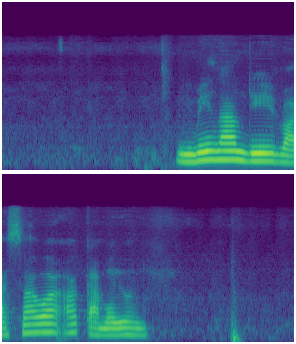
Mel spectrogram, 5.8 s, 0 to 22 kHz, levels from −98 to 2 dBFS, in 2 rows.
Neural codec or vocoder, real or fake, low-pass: codec, 24 kHz, 0.9 kbps, WavTokenizer, small release; fake; 10.8 kHz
